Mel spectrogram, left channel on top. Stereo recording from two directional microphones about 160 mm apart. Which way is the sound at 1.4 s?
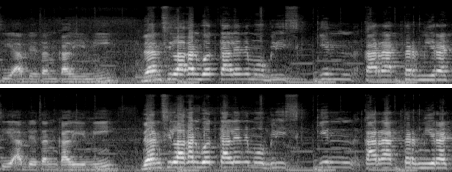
50° right (ahead or behind).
